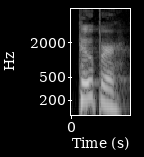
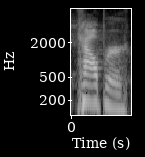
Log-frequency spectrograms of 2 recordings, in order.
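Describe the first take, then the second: First: The first syllable sounds like 'coo'. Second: The first syllable rhymes with 'how'. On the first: The speaker calls it right. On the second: The speaker calls it wrong. "I was going to say it wrong. I'm glad you did that. I was going to say Cowper, because it looked like Cowper"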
